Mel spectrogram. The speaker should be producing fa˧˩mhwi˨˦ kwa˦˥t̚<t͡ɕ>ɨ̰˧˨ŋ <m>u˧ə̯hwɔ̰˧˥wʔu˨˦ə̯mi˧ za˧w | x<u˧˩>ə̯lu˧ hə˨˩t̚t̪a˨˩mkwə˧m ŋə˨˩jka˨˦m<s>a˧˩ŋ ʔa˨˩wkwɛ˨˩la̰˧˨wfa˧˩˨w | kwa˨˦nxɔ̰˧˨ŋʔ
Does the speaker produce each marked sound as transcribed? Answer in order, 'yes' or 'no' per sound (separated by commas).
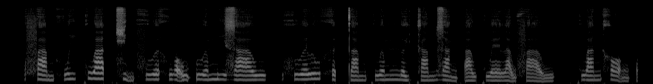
yes, no, no, no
